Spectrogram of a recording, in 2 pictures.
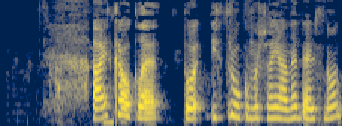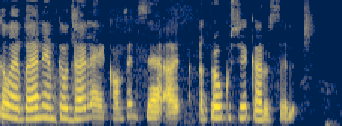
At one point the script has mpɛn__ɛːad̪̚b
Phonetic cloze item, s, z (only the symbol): s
